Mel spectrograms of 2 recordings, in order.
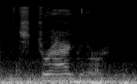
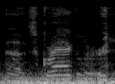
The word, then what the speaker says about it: straggler: It's straggler. I used to call it, I didn't know how to pronounce it. Of course, everybody has a time when they don't know how to pronounce something. But, scraggler.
